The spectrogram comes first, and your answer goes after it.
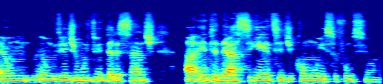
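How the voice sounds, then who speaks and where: Somewhat breathy and fairly high for a man, his voice keeps a fairly even intonation. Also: moderate pace. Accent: English. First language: English (speaking Portuguese). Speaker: essential oils educator, YouTuber. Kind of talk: informal educational talk to camera. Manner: hesitant, many filler sounds.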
